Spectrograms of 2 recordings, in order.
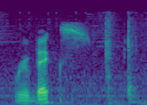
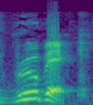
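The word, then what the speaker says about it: Rubick: still willing against this Rubix it's Rubik you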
